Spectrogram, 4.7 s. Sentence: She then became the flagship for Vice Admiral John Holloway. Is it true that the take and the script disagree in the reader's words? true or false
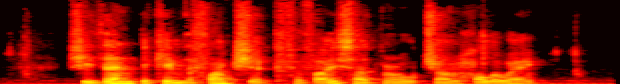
false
